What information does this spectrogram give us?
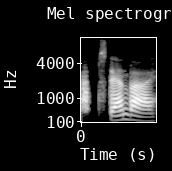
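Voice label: standby, English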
